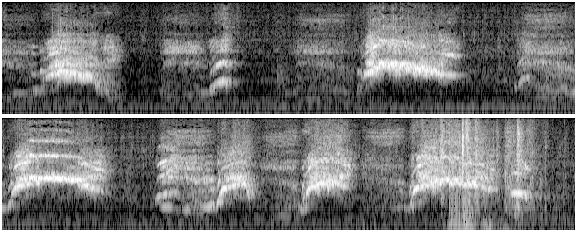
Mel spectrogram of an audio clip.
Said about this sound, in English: That is like one of the most, to me, the most iconic shrieking screams in film history.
